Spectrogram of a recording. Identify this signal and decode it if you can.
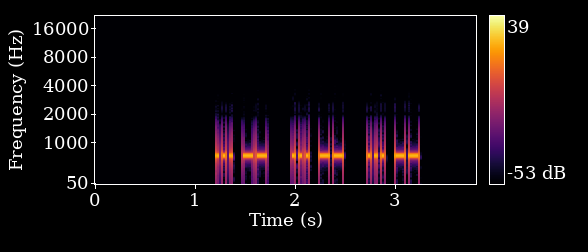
Morse code, heard as a keyed tone, about 36 wpm, 700 Hz. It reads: SM SM SM
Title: Multi-letter Phonemes Repeated 3x 35wpm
